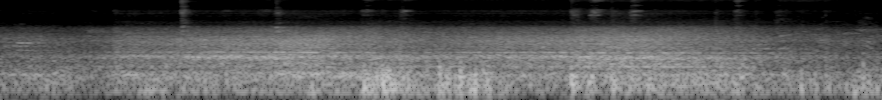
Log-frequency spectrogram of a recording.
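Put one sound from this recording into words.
A train rushes past close by with a loud, rising and fading roar.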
